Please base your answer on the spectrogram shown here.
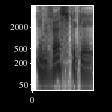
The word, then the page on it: investigate: American English; ə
